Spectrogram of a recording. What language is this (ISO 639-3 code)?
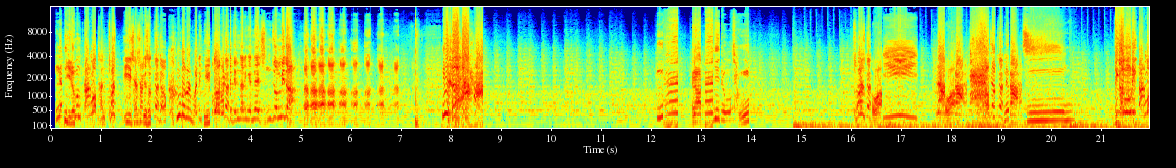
kor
